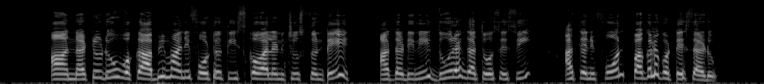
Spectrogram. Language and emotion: Telugu, angry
